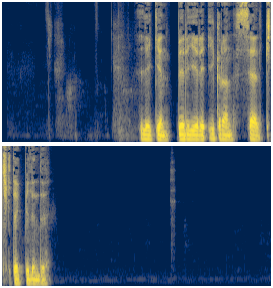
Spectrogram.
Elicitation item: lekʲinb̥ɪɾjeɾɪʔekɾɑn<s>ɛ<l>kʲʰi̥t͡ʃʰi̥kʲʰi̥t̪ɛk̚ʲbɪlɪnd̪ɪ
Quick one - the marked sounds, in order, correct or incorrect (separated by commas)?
correct, correct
